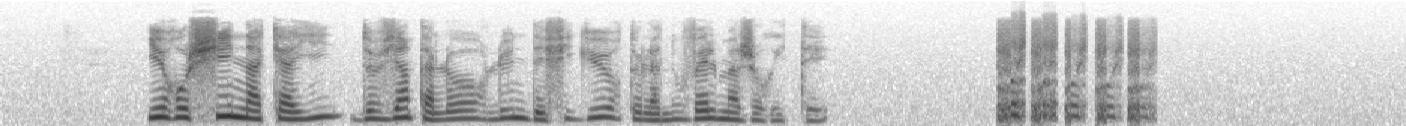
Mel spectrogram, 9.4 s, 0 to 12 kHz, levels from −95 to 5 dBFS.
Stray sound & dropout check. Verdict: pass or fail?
fail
